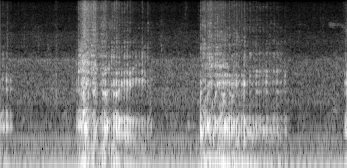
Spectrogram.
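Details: Lion kept at a big cat rescue giving two harsh, grating growls, each lasting roughly a second and a half, the second starting about a second after the first ends, with a low steady hum underneath.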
